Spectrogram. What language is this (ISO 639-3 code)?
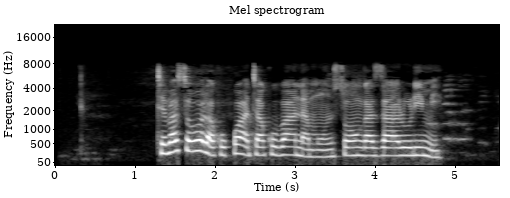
lug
